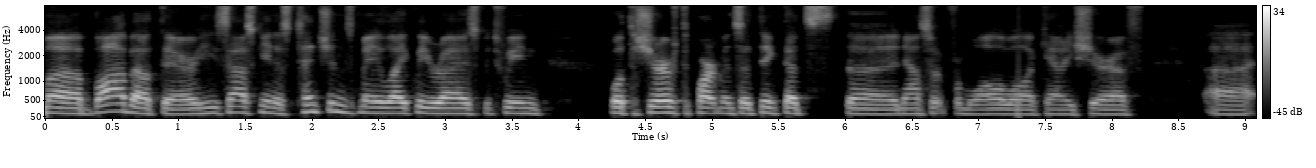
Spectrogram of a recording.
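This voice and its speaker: Male host, relaxed and dry-sounding, friendly casual chat, reading viewer questions. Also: mid-range voice, no echo. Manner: friendly, thanks guests, reads audience questions. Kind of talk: casual video call chat. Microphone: video call.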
